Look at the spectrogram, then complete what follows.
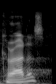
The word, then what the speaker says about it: Karaliazus: So it's pronounced Karaliazus. And it should be pronounced like that because in Portuguese, where a lot of my friends, my Brazilian friends are from, if you pronounce it as Karalios, it's like a very bad word.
